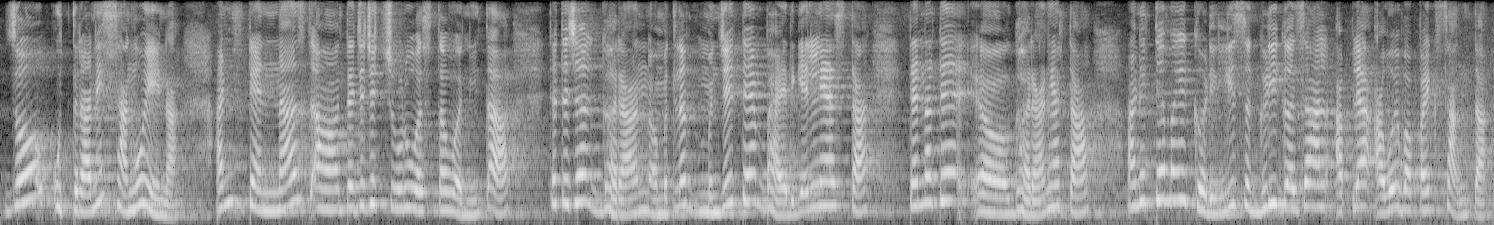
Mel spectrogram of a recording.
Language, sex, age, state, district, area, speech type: Goan Konkani, female, 18-30, Goa, Tiswadi, rural, spontaneous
